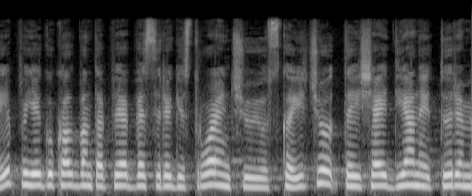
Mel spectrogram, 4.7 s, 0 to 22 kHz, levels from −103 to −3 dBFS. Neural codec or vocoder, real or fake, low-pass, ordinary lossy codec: none; real; 14.4 kHz; AAC, 64 kbps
